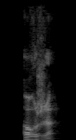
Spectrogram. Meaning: 1. orgeat 2. a drink made of orgeat syrup, diluted with water
- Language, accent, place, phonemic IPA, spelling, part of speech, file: French, France, Lyon, /ɔʁ.ʒa/, orgeat, noun, LL-Q150 (fra)-orgeat.wav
